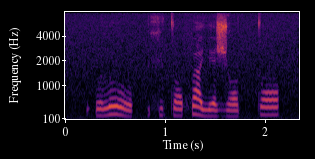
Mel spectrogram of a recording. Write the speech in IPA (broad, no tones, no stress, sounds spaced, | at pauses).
ʔ ʊ l o | xʲ ʊ t ɔ f a lʲ a ʒ ɔ tː ɔ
